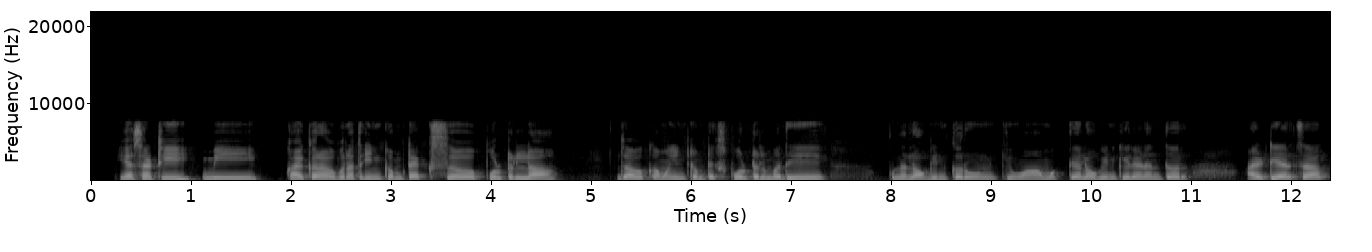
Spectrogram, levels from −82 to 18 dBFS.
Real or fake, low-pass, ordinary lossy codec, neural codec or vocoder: real; none; none; none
